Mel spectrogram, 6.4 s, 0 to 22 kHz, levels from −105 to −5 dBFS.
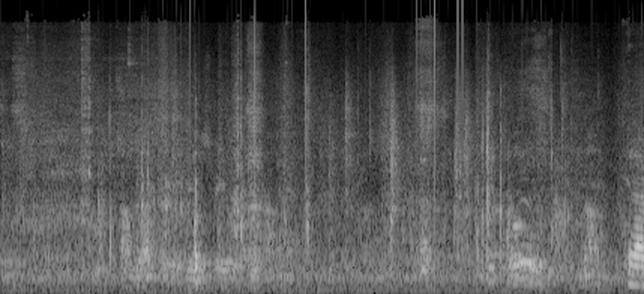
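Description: From 0.14 s to the end, word clock ticks recur roughly every 50 ms, around 150 in all. The receiver is unlocked from the sender's clock, drifting by something like 500 ppm, so each slip drops or repeats a single sample, heard as a sharp click.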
